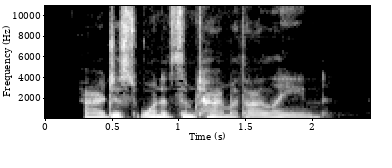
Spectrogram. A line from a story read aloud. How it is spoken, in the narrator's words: Sam mumbles, deflating a bit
